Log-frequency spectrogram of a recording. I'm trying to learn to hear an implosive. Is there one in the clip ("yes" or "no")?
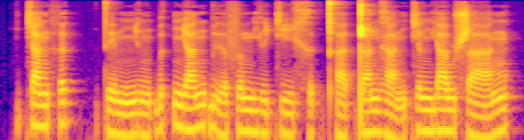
yes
